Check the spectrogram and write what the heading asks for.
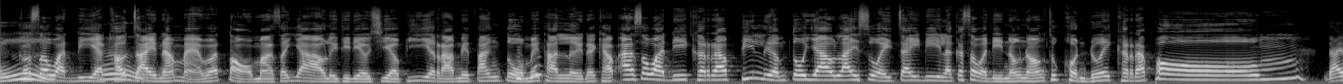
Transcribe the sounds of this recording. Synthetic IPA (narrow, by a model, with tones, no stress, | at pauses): kɔː˥˩sa˧˩wa˨˩t̪̚diː˧ʔa˨˩kʰa˥˩wt͡ɕa˧jna˦˥mɛ̰ː˩˦waː˥˩t̪ɔː˨˩maː˧sa˦˥jaː˧wlɤː˧jt̪ʰiː˧di˧əwt͡ɕʰi˧əwpʰiː˥˩ji˧˩ɾa˦˥p̚ni˥˩ɐt̪a˥˩ŋt̪u˧ɐma˥˩jt̪ʰa˧nlɤː˧jna˦˥kʰɾa˦˥p̚ʔaː˧˩sa˧wa˨˩t̪̚diː˧kʰɾa˦˥pʰːiː˥˩lɯ˨˩˦əmt̪u˧ɐjaː˧wlaː˧jsu˨˩˦əjt͡ɕa˧jdiː˧lɛː˦˥wkɔː˥˩sa˧wa˨˩t̪̚diː˧nɔː˦˥ŋnɔː˦˥ŋt̪ʰu˦˥kʰːo˧ndu˥˩əjkʰɾa˦˥pʰːo˨˩ | m | d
